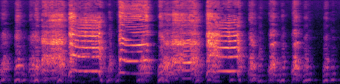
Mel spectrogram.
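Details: Just after laying, a hen alternates fast low clucks with three or four loud, nasal, rising squawks in a quick excited series.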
